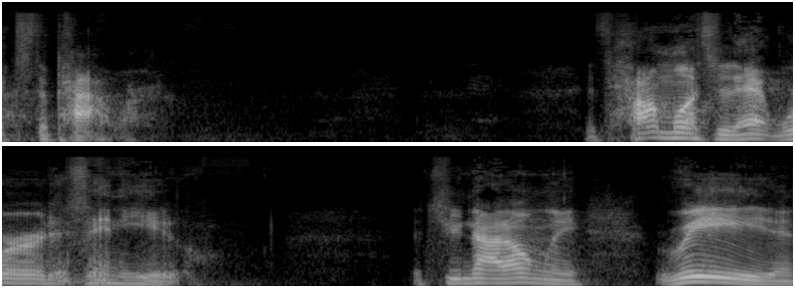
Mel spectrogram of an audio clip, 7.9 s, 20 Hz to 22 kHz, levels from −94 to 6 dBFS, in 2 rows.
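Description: Nothing technically wrong can be heard in the speech recording: the signal holds steady throughout, with no audible defect at any point.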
